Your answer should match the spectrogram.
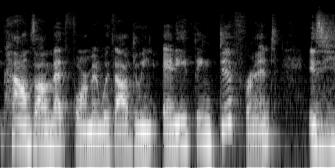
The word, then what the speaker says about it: metformin: It's metformin, right? That's how Correct. you pronounce it.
